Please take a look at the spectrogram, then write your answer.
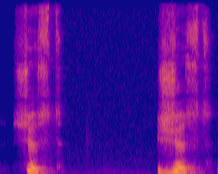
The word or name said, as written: zojuist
